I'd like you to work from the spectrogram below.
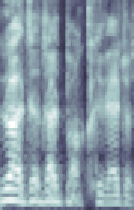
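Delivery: stammering on first word, dismissive brush-off tone. Mocking how Dallas talks when he's wrong: imitating Dallas being wrong. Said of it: "that's what Dallas says when he's wrong".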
